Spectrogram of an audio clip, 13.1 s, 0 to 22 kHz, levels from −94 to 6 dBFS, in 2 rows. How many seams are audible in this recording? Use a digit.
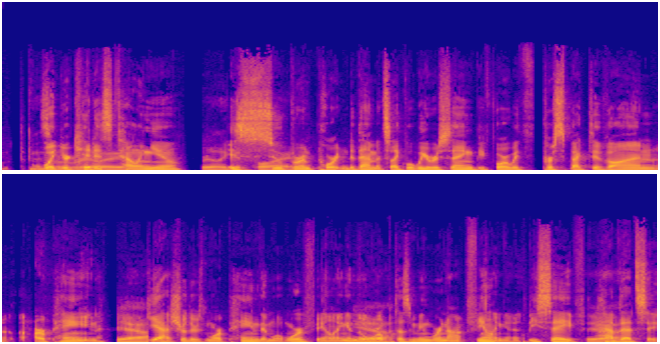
1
